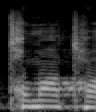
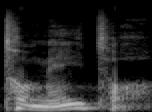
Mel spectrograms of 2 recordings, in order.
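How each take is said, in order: First: It is said the Korean way, with an 'ma' vowel. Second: It is said the American way, with a 'may' vowel. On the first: "미국 사람들은 토마토 하지 않아요" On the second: "뭐 그렇게 합니다"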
